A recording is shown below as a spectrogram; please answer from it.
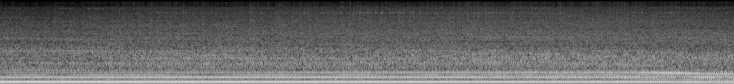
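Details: Completely rebuilt MG Midget 1500 engine (~1978-79), bored 0.020 over, flat-top pistons, 270 cam, 9.5:1 compression, run-tested unmuffled: steady even four-cylinder run, slight rev rise near end, no knocks or ticks; healthy fresh engine.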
